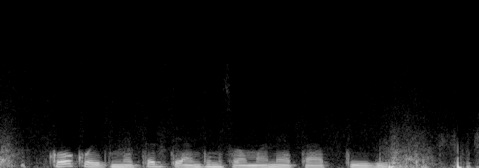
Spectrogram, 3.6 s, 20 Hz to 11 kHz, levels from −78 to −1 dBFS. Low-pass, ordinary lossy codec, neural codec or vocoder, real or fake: 7.2 kHz; MP3, 48 kbps; none; real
